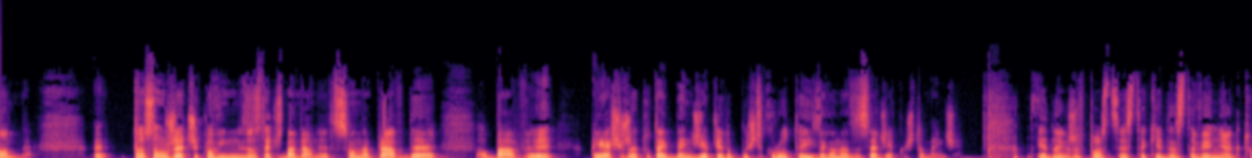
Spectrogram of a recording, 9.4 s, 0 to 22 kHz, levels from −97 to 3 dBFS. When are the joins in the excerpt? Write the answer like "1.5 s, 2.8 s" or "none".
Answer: 1.0 s, 1.5 s, 2.1 s, 3.6 s, 4.6 s, 5.3 s, 5.7 s, 6.1 s, 7.8 s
